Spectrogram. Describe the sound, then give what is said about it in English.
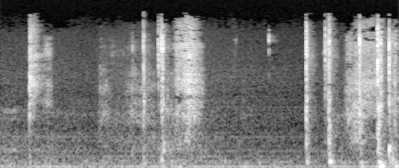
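Quiet computer keyboard typing and mouse clicks in irregular bursts as someone browses the internet while recording, a steady low hum running underneath, with no one talking. “Sorry if you hear me clicking around a little bit.”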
